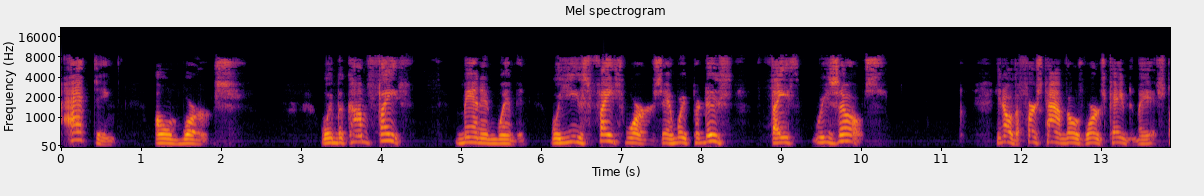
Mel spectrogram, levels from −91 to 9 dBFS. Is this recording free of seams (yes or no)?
yes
